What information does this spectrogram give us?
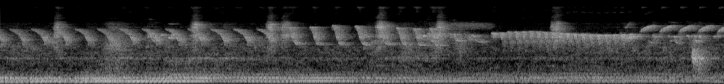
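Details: Canary in energetic full song, fast repeated chirping syllables for about five seconds, then a sustained buzzy high trill and a few sharp upslurred notes; faint low hum underneath.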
